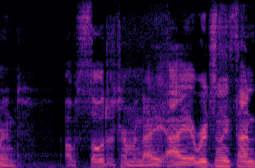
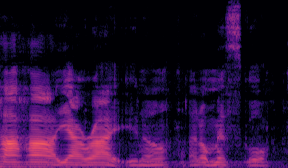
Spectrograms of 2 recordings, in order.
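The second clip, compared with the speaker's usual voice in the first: talking through a laugh. Retelling own reply to the financial aid staff, imitating own past laughing reply.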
